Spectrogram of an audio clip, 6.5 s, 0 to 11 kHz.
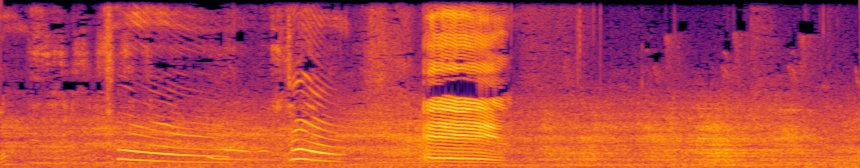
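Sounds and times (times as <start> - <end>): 
laughter: 0.0 - 3.2
airplane engine roar passing overhead: 0.0 - 6.4.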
